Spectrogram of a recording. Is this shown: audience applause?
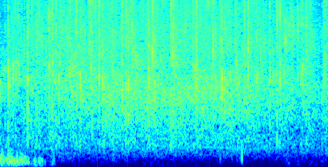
yes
